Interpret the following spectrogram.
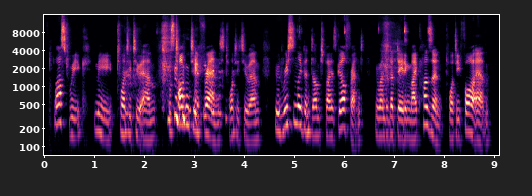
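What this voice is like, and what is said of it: Put-on British accent. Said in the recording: “do the British voice ... British accent for am I the asshole for outing my trans cousin?”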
